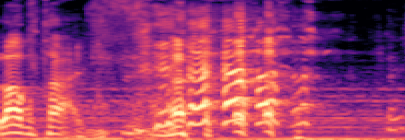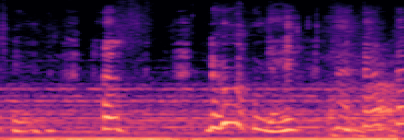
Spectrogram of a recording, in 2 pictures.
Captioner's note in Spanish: Risas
